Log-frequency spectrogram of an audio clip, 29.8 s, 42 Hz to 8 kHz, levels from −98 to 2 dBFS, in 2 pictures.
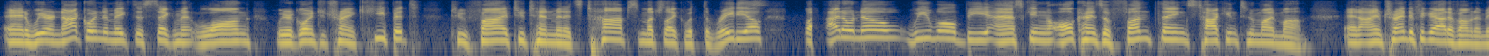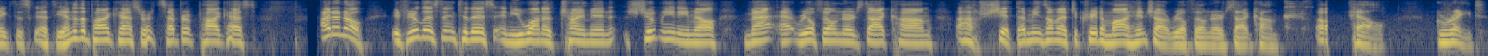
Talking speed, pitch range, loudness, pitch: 215 wpm, 155-195 Hz, -19 LUFS, 170 Hz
